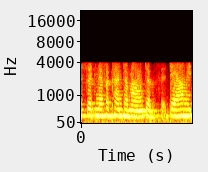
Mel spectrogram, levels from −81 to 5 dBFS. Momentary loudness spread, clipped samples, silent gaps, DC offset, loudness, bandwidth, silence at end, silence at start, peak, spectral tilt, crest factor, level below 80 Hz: 5 LU; 2%; none; under 0.1%; -5 LUFS; 4 kHz; 0 s; 0 s; 0 dBFS; -11 dB/octave; 4 dB; -28 dBFS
